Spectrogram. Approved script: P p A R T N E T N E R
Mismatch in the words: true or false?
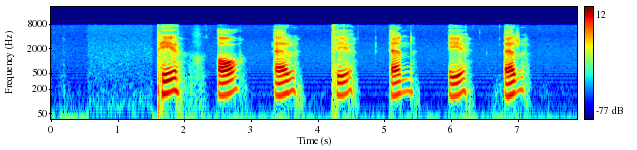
true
